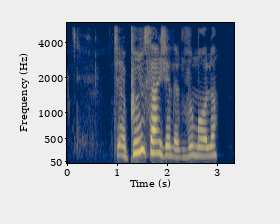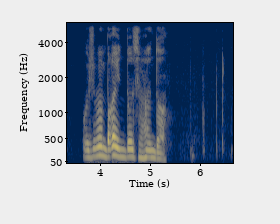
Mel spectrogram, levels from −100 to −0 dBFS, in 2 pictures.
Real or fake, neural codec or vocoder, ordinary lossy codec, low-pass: real; none; Opus, 64 kbps; 5.4 kHz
